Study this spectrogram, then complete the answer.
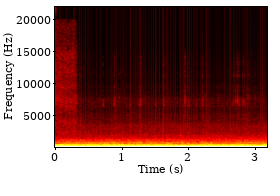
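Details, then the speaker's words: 2005 Lexus RX 330 on road test: steady low hum and growl, constant rather than engine-linked, from the rear; bad rear wheel bearing suspected, alternator charging fine. "That's a wheel bearing. That's a wheel bearing. That's a bad wheel bearing. Something's making a ton of noise back there. Sounds like a rear."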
